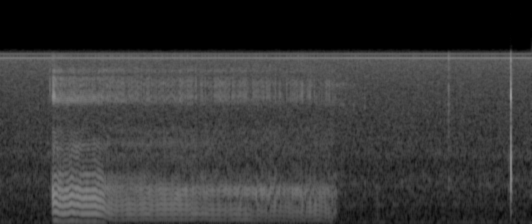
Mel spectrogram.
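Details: Deeply asleep Yorkshire Terrier snoring with eyes open; one drawn-out, steady buzzy snore lasting nearly three seconds, then quiet breathing and two faint clicks near the end.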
